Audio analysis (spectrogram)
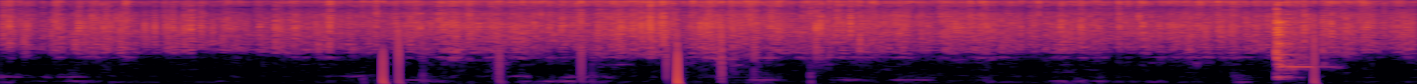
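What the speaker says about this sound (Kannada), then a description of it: "ಈಗ ಮ್ಯಾಗೆ ಒಂದು ಸ್ವಲ್ಪ ಎಣ್ಣೆ ಹಾಕ್ತಾರೆ" Oil sizzling softly in a paddu pan while masala paddu cooks, a steady faint hiss with scattered clicks and light taps of a utensil against the pan.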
